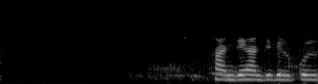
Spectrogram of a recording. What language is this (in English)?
Punjabi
